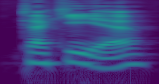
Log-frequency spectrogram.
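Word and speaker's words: Türkiye: You know, Turkiye is how they would like you to pronounce it, and they've made that very clear, the Turkish people.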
